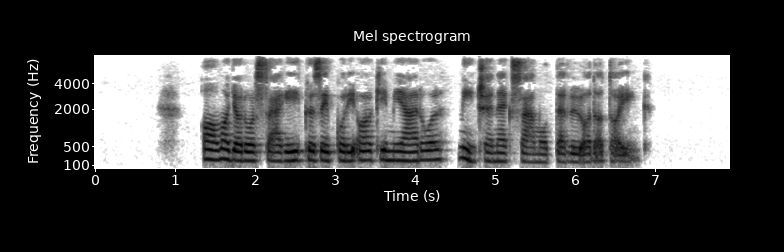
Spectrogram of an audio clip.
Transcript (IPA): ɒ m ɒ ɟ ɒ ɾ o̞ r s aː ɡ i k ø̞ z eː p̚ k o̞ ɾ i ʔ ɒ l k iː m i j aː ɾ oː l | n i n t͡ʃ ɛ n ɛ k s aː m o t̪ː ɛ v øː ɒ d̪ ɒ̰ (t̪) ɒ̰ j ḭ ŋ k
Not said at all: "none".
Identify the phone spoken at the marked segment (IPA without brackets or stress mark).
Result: t̪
